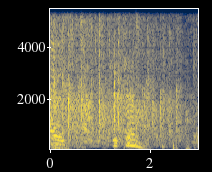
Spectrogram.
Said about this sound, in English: Can I ask everybody to stand and let's give Sean a round of applause.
